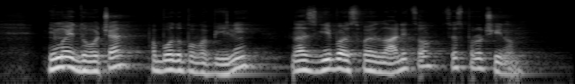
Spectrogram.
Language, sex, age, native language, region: Slovenian, male, 30-49, Slovenian, Posavska region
